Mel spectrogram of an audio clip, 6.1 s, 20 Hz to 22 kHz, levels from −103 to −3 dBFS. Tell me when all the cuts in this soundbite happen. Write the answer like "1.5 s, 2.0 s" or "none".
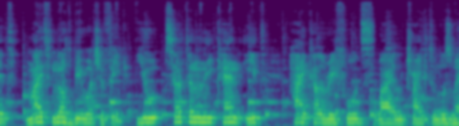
1.7 s, 5.0 s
